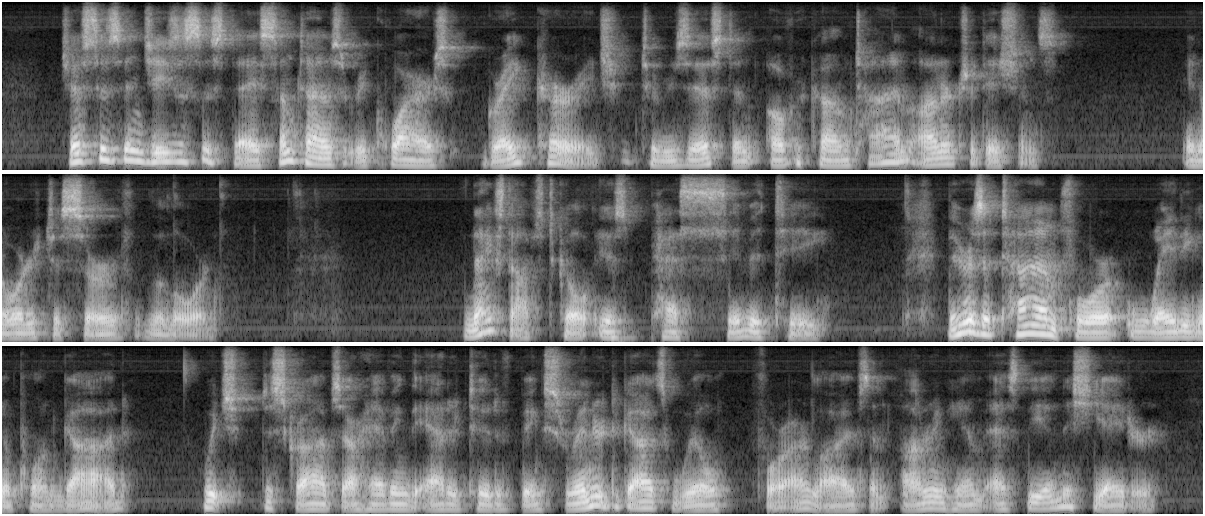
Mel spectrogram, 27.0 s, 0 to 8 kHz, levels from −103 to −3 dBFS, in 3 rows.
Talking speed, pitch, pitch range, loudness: 125 wpm, 95 Hz, 85-125 Hz, -21 LUFS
